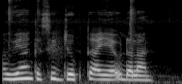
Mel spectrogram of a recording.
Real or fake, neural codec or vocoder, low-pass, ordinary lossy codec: real; none; none; none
